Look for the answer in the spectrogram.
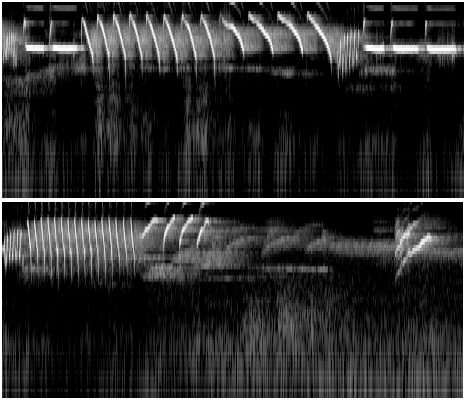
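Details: Singing Belgian canary used as a tutor: a steady high whistled tone breaks into quick descending sweeps and dense buzzy trills, phrases changing every second or two, before the song fades to quiet and one short final phrase.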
